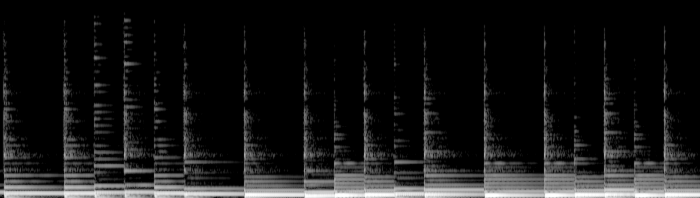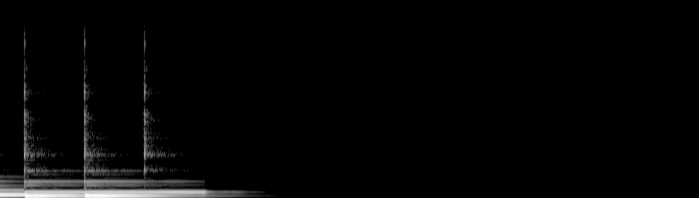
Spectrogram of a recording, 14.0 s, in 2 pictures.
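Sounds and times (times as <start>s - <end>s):
metronome ticking at 50: 0.0s - 9.1s
polka guitar: 0.0s - 9.1s.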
